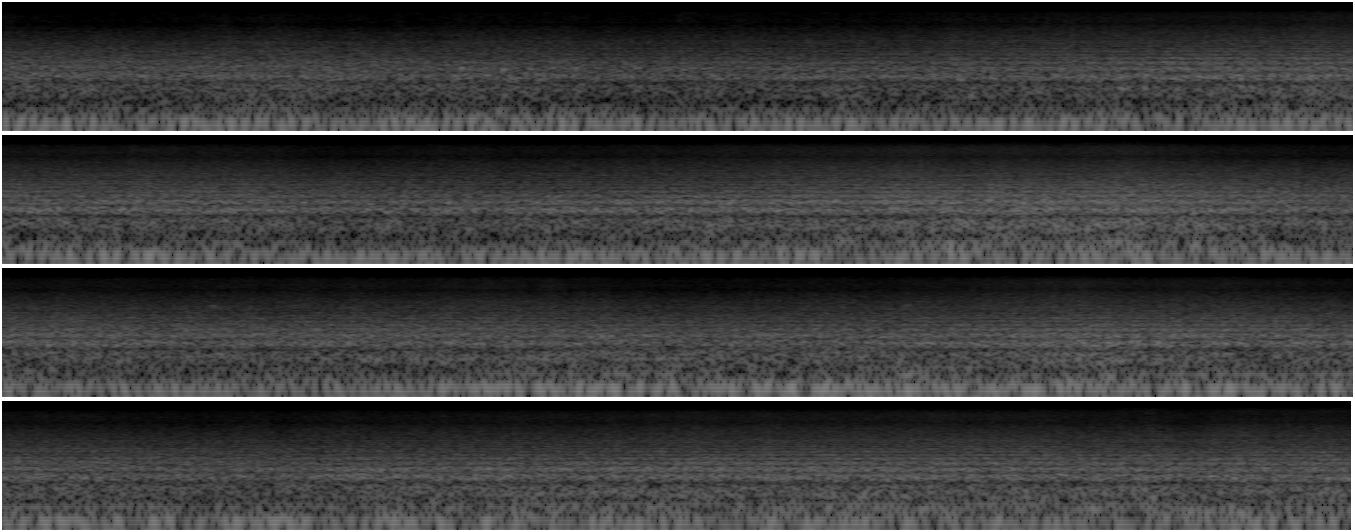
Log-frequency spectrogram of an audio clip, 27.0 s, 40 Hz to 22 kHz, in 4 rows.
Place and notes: Sec., Huhai Rd., Zhongshan Dist., Keelung City - On the coast
sound of the waves, Rocky, On the coast, Traffic Sound, Thunder
Zoom H2n MS+XY +Sptial Audio
Keelung City, Taiwan, 2 August 2016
